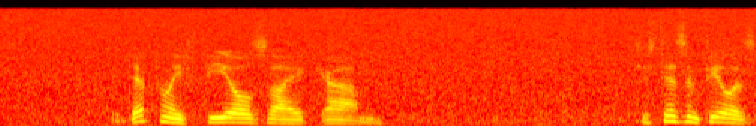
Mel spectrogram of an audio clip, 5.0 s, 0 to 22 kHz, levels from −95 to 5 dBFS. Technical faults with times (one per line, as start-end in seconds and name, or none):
0.00-5.05 low bit depth with dither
